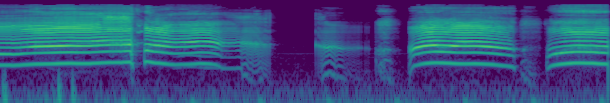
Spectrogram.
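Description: A baby crying: four long wails, each falling in pitch at its end, with short faint sobs between the second and third.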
